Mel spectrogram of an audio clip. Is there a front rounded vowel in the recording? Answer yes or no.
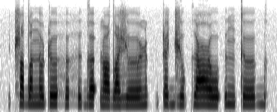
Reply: no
